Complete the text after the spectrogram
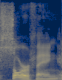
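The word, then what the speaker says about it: Saurfang: Verok Sourfang, or Sourfang as it's supposed to be pronounced, is a legend amongst the Horde, and a lot hold him in high regard.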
